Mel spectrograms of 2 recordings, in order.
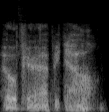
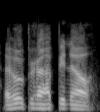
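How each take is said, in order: First: Gruff, voiceless rasp; low-energy gruff whisper; gruffy voice. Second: Louder, higher gruff Irish voice; pointed, gruff Irish delivery; gruff Irish accent. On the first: Shown as a demonstration. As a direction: rasp it out like a brooding vigilante. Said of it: "I'm gonna do the gruffy voice". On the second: Acted. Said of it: "a more gruff Irish accent".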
